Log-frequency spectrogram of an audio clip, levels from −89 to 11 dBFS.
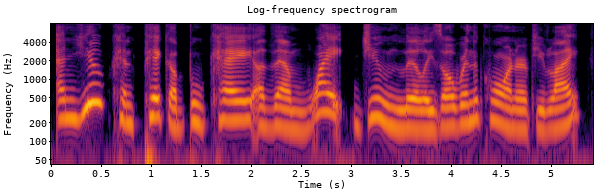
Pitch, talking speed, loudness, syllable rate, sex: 205 Hz, 200 wpm, -17 LUFS, 4.5 syllables/s, female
